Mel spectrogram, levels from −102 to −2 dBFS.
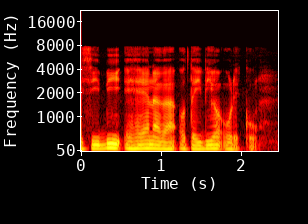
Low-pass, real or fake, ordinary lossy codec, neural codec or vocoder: none; real; none; none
